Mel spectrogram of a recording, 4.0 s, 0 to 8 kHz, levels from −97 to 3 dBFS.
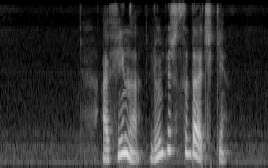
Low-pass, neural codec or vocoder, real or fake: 7.2 kHz; none; real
